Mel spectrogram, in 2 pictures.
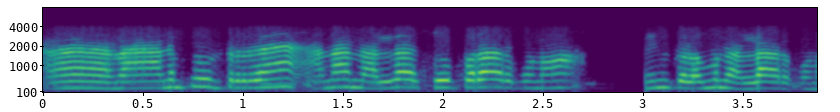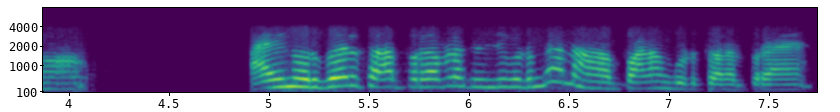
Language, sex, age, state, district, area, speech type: Tamil, female, 60+, Tamil Nadu, Thanjavur, rural, conversation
